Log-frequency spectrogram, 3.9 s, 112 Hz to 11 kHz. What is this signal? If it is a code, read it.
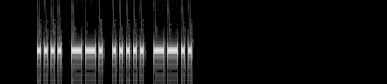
Morse code, heard as a keyed tone, about 36 wpm, 700 Hz. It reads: HG5Z
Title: DXCC-100 Call Signs - 4 Characters - Repeated 2x - 35wpm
